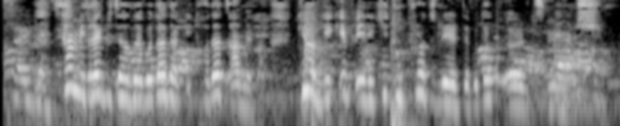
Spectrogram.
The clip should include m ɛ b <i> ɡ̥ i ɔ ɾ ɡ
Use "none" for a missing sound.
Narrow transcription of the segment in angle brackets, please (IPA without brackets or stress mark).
a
